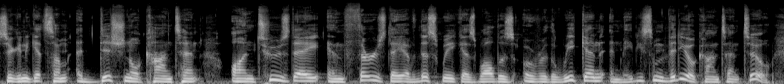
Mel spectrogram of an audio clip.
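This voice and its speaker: An unremarkable speaking voice from a man, fairly high in pitch, at a fairly quick pace with lively intonation. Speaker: podcast host and political commentator. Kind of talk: political commentary monologue.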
